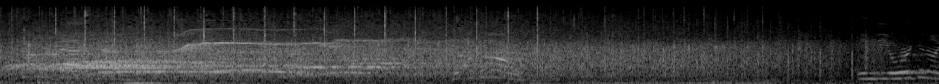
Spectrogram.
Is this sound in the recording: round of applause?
yes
